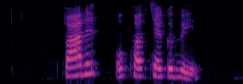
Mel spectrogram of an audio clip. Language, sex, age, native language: Icelandic, female, 8, German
